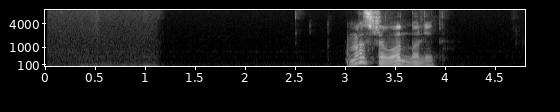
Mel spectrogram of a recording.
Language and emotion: Russian, neutral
